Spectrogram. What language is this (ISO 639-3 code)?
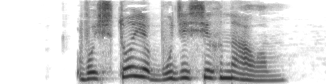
bel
